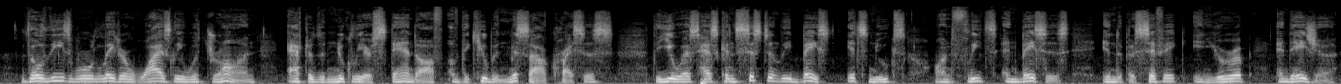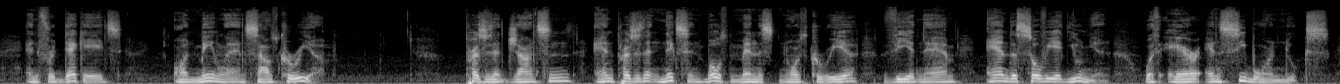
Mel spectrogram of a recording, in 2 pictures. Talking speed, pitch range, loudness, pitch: 130 wpm, 110-140 Hz, -17 LUFS, 120 Hz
